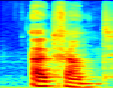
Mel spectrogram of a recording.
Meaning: present participle of uitgaan
- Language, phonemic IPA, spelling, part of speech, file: Dutch, /ˈœytxant/, uitgaand, verb / adjective, Nl-uitgaand.ogg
